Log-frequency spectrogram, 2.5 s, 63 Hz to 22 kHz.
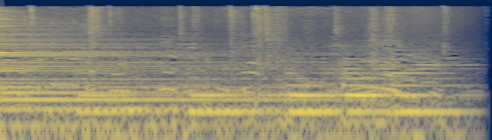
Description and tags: One key of an out of tune harpsichord on a flea market. Recorded on an Edirol R-09 with built-in mics.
